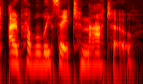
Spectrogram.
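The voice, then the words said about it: Fake UK-accommodating pronunciation. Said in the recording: “my fake, my like accommodating towards a UK accent”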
